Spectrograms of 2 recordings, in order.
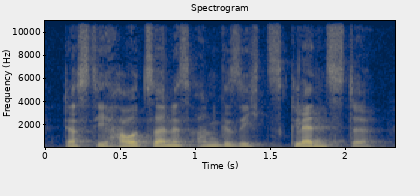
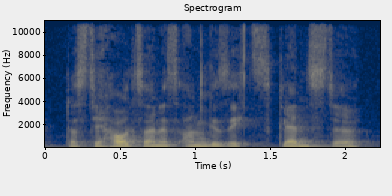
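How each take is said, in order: Both takes have the same delivery.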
